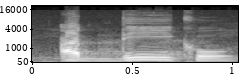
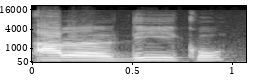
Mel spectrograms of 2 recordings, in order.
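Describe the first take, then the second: First: The L merges into a doubled D sound. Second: A clear L is heard before the D. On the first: The speaker calls it right. "As-sahih ad-diku" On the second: The speaker calls it wrong. "Salah kalau antum baca al-diku. Khata"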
